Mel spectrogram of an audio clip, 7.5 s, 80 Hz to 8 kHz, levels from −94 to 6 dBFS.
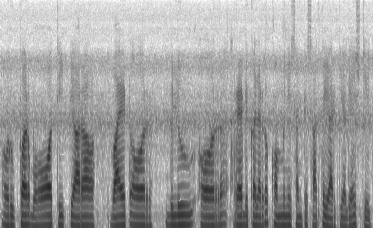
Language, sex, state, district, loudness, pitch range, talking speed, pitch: Hindi, female, Bihar, Samastipur, -18 LUFS, 115-125 Hz, 170 wpm, 120 Hz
